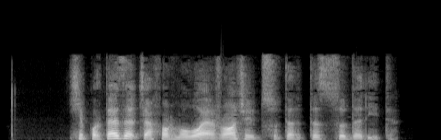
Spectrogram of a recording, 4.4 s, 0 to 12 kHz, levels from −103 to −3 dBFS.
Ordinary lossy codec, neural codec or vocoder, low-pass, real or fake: AAC, 32 kbps; codec, 16 kHz, 0.5 kbps, FunCodec, trained on LibriTTS, 25 frames a second; 7.2 kHz; fake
